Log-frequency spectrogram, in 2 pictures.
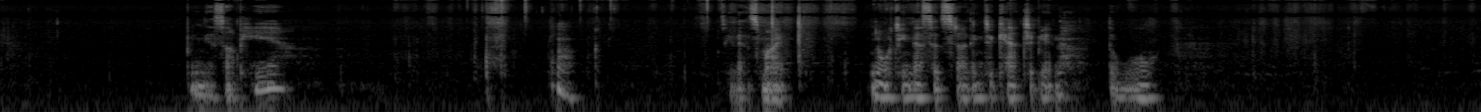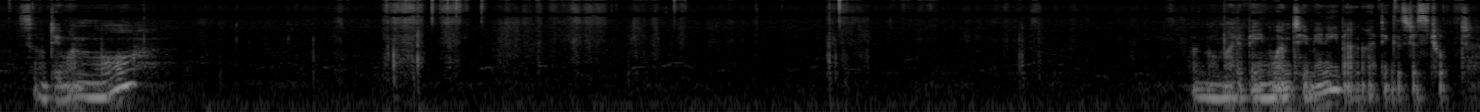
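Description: Thread rustles softly as it is pulled through cloth.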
